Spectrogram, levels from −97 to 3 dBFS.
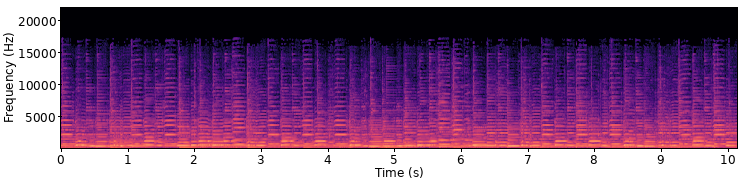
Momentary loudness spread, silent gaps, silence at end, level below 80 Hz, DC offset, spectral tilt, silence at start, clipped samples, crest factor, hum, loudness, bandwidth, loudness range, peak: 2 LU; none; 0 s; -64 dBFS; under 0.1%; -2.5 dB/octave; 0 s; under 0.1%; 14 dB; none; -24 LUFS; 17 kHz; 1 LU; -10 dBFS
